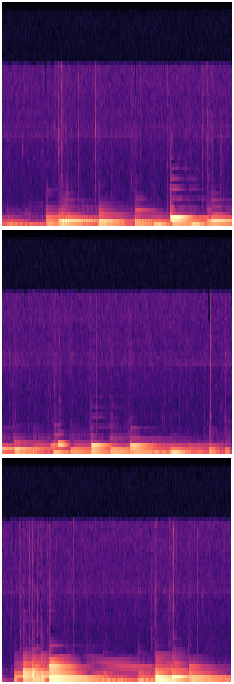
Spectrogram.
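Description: Background piano music: a steady run of notes and chords, dipping briefly about two-thirds of the way in, then coming back fuller and louder.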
